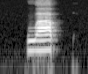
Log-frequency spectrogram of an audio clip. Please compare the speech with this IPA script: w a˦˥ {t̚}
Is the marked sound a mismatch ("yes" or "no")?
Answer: yes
